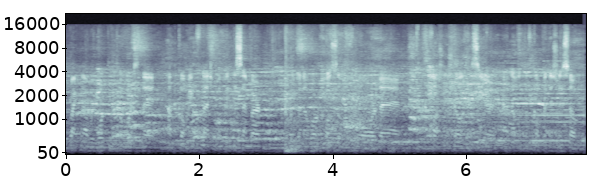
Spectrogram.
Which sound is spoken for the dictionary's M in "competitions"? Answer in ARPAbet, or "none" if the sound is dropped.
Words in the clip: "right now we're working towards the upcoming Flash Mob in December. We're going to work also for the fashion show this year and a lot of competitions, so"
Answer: none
